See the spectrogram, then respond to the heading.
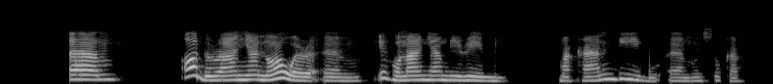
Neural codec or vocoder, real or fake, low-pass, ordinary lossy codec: codec, 44.1 kHz, 7.8 kbps, Pupu-Codec; fake; 5.4 kHz; Opus, 32 kbps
